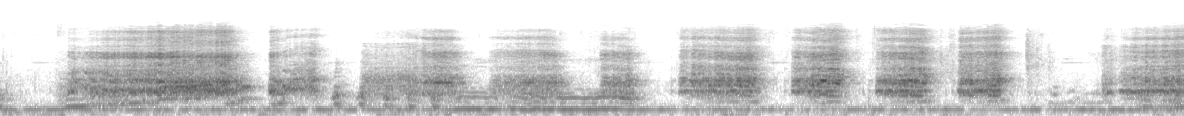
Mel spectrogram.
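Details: Backyard chickens in a coop, hens clucking: a run of loud, broad, harsh clucks in irregular bursts, several per second, with a steady low hum beneath.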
